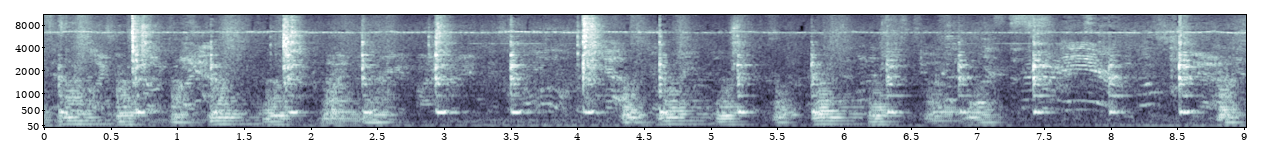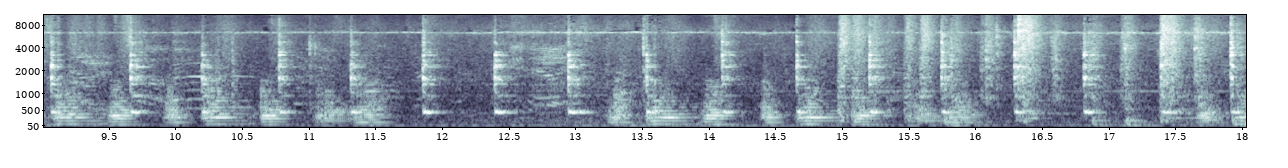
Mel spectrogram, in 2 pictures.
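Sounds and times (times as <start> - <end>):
low brass bass line: 0.0 - 2.9, 4.3 - 7.4, 8.8 - 11.8, 13.2 - 16.5, 17.6 - 18.0
brass street band playing: 0.0 - 18.0
drum hits: 0.0 - 18.0.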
